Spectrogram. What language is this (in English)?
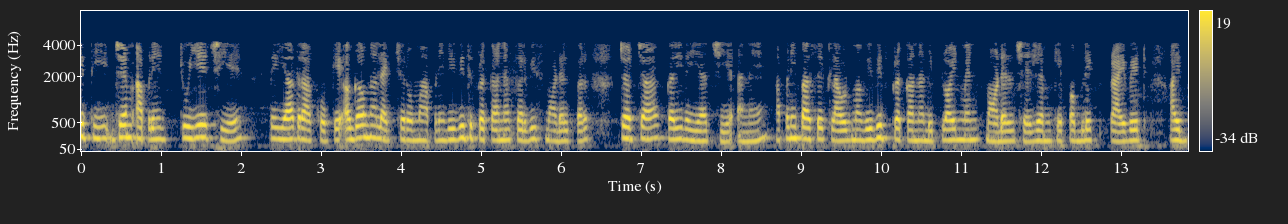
Gujarati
